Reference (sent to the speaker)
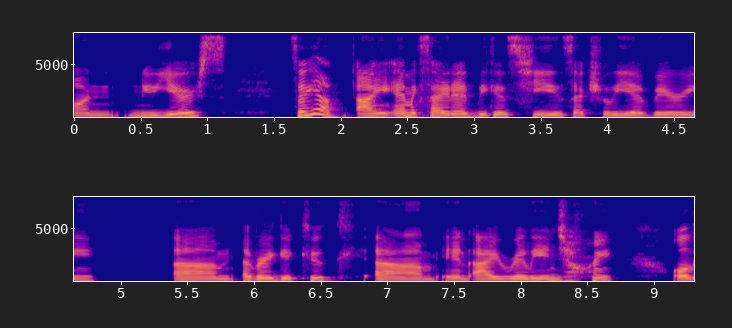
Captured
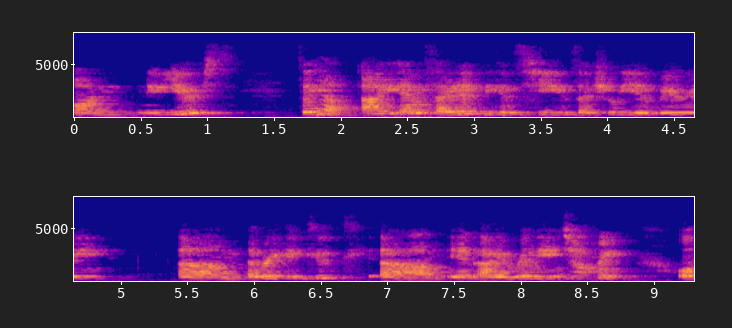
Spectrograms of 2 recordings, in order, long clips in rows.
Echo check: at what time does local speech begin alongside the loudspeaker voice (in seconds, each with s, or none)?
none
